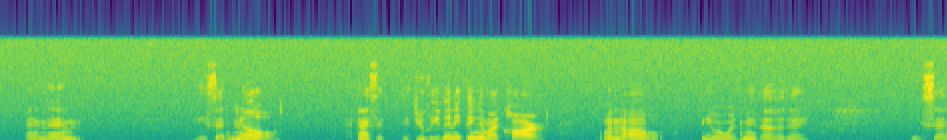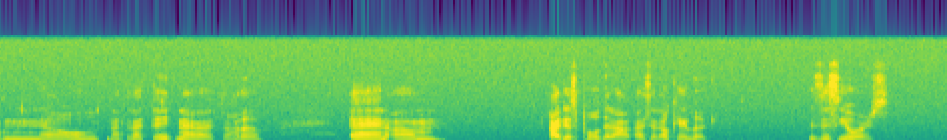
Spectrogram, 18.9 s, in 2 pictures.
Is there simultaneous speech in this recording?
No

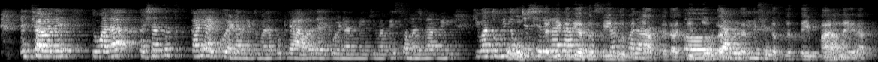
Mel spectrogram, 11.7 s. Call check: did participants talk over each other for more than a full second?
Yes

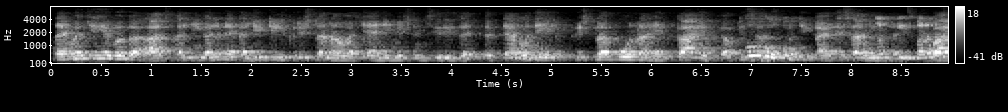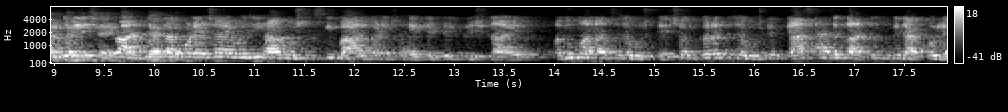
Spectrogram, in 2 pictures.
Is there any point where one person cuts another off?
Yes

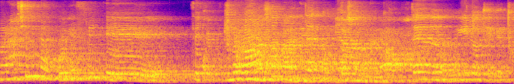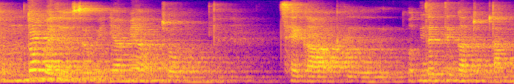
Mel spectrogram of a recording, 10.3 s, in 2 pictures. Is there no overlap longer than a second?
No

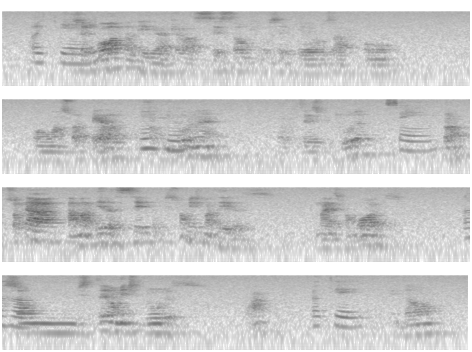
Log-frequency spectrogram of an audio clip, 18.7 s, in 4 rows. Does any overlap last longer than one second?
No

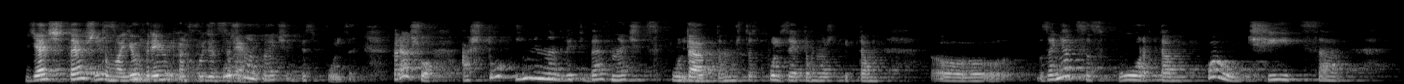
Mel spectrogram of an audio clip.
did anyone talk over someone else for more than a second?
Yes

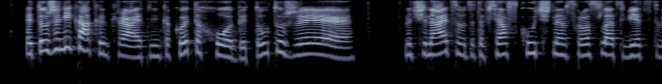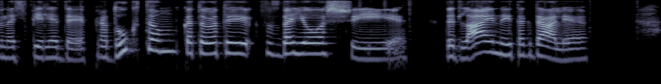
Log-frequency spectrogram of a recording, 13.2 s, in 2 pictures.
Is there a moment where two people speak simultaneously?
No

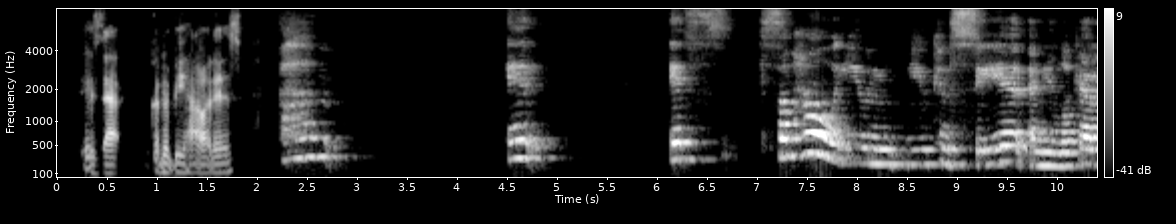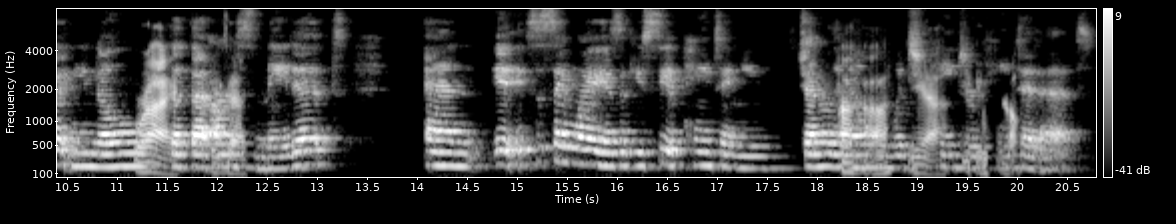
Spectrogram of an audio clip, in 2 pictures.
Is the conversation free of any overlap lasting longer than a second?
No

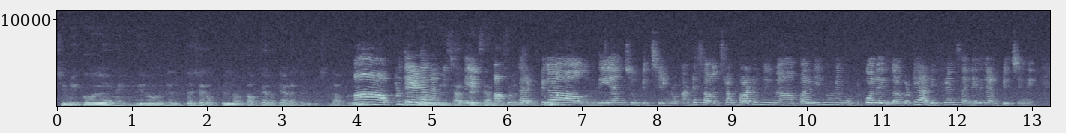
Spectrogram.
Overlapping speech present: Yes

